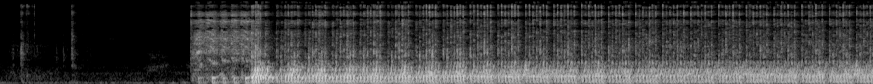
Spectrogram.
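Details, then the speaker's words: 1996 Suzuki GSX600F after an engine swap, carbs hooked up to the tank, restarted after a short first run. Quiet, then catches within a second and settles into a smooth, even idle with no misses: starts easily, healthy. "Yes, and she starts up really easily even after the short run, which makes me really happy."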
